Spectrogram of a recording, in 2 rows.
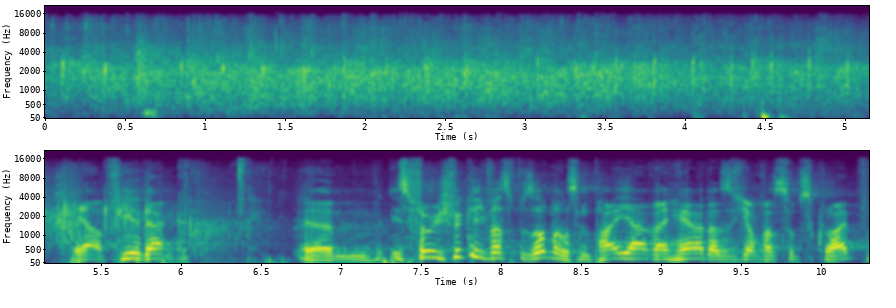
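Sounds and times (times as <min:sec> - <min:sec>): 
audience applause: 0:00.0 - 0:06.4
speech: 0:05.3 - 0:10.2.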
